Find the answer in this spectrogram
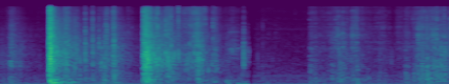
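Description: Paper bag crinkling in two rough bursts about a second apart, then quiet.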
